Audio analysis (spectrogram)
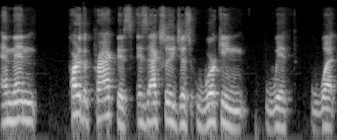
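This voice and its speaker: Fairly high in pitch, a man speaks with a bright, sharp tone. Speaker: meditation group facilitator. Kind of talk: casual group discussion. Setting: video call.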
